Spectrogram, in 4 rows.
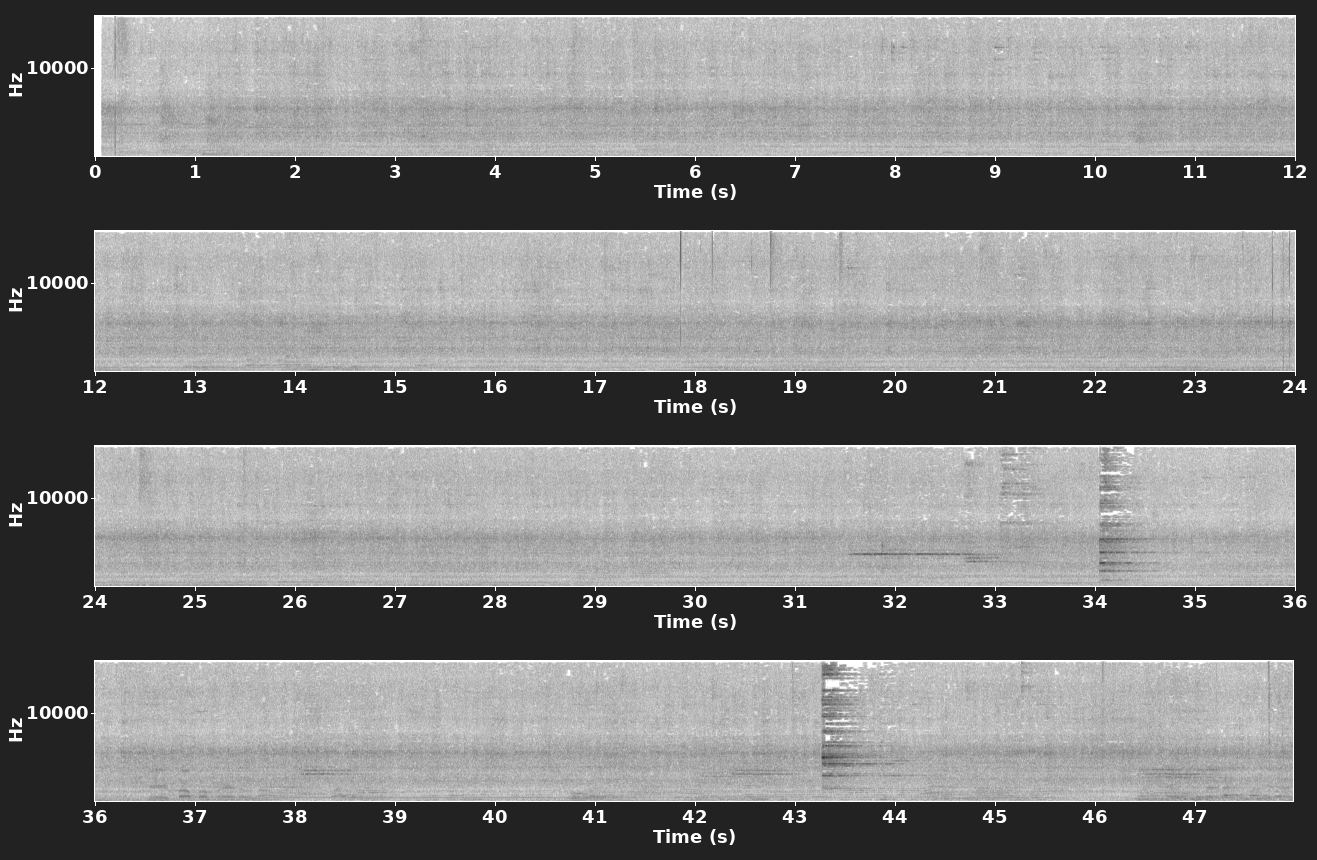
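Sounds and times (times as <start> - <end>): murmur of voices: 0.2 - 31.8, 33.0 - 47.9.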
